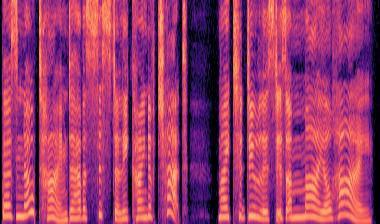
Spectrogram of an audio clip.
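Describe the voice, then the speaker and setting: A woman's voice: sits high, expressive, unhurried, no room sound, clean studio sound, pitched above the performer's own voice. A woman voicing a bubbly, well-off young bride who teases and gushes. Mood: teasing. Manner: gushing, teasing, bright.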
